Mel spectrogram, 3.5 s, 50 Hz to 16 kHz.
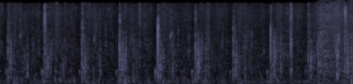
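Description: Steady running footsteps of someone jogging at an average pace of about 14 km/h, a quick regular rhythm of soft thuds and scuffs, roughly three strides per second, with no talking.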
